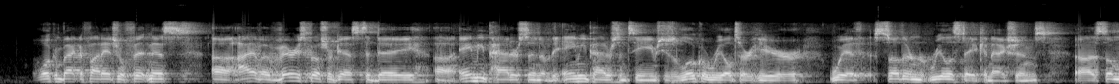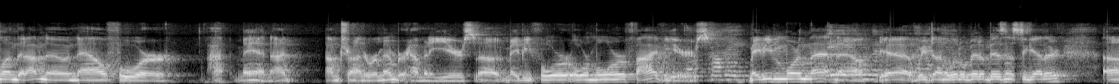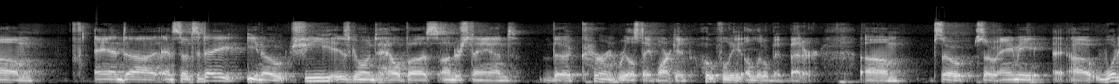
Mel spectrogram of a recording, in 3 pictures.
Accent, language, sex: American, English, male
